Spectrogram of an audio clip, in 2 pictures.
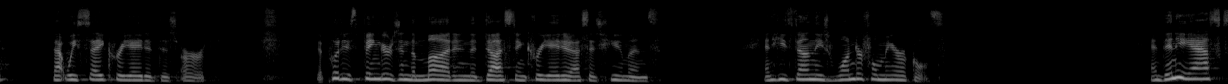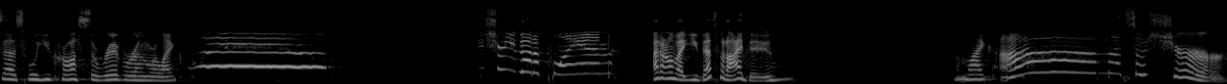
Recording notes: This service was recorded live on August 29th, 2021 at Newark UPC.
